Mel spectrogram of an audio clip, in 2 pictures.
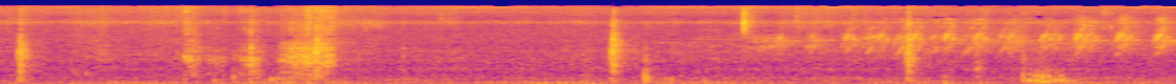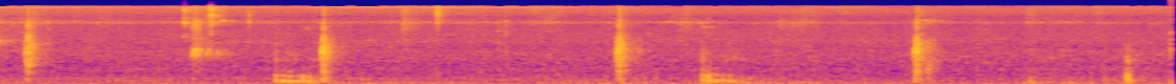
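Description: Small birds chirping, with a quick trill about four seconds in, among scattered sharp clicks and a few short low sounds.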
